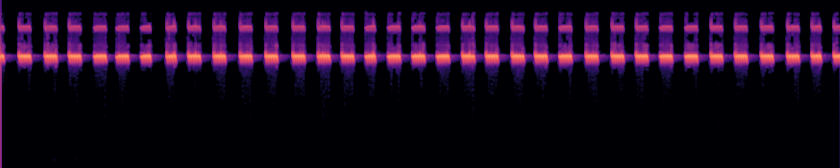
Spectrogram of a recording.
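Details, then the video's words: Summer-evening chirping of a male cricket, a rapid even train of shrill, brief pulses repeating roughly four times a second, uninterrupted and alone against a silent background. "Cricket Chirping Sound Effect"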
